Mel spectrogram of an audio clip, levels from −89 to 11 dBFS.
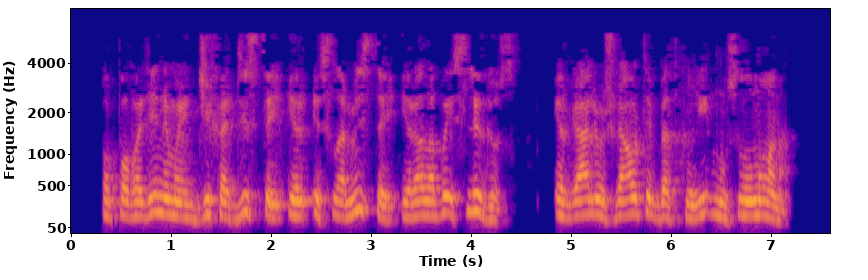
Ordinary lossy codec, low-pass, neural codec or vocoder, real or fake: MP3, 24 kbps; 7.2 kHz; codec, 16 kHz, 4 kbps, X-Codec, WavLM features, trained on Multilingual LibriSpeech; fake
